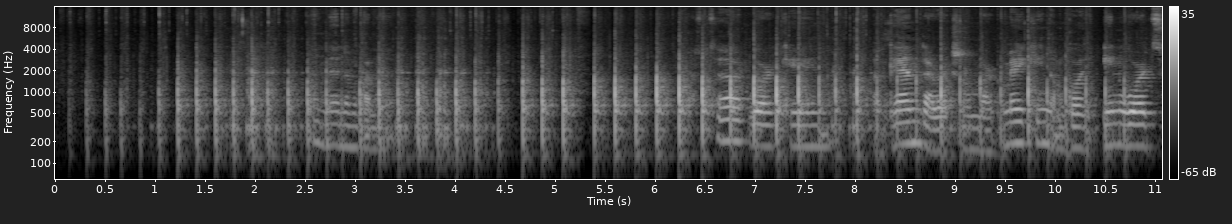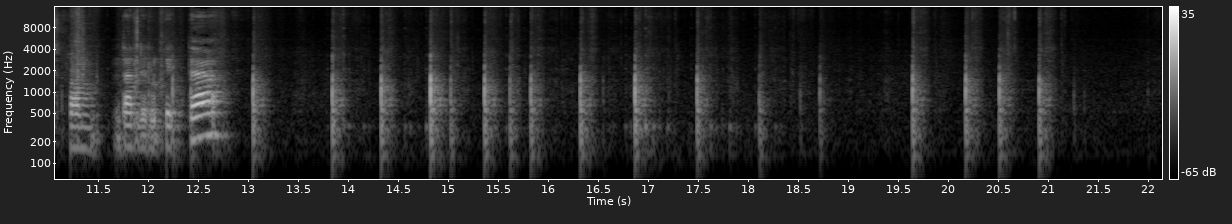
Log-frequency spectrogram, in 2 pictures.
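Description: A pastel stick dabs and scratches on paper in quick, repeated taps.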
